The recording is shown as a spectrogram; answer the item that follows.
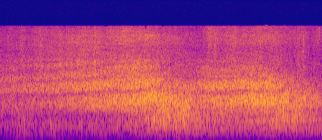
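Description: A car passing close by on a road, its noise swelling to a peak about halfway through and then fading.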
